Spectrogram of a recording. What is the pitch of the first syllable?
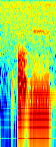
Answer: falling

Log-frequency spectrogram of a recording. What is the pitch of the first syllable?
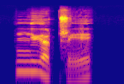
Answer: falling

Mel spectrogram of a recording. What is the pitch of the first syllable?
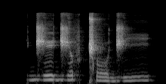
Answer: high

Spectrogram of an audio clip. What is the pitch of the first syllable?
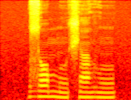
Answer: high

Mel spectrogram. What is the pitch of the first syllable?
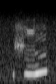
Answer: rising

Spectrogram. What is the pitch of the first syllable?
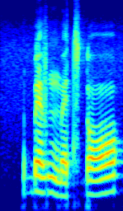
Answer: high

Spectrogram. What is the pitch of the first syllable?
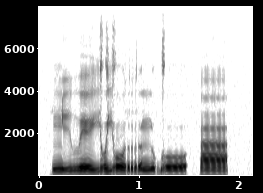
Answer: rising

